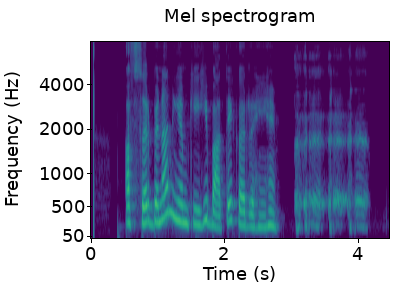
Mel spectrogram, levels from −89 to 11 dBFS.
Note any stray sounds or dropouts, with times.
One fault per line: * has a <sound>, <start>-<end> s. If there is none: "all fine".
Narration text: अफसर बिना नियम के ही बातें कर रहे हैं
* has a throat clearing, 3.0-4.2 s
